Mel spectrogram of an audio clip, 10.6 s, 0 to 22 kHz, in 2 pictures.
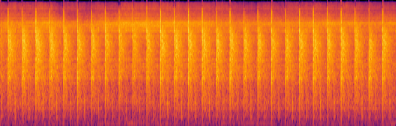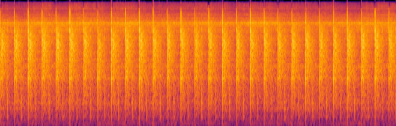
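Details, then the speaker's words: Fronius TransSteel 2200 in TIG mode with pulse enabled, frequency set at about 5.4: a crisp crackling arc beating evenly, a normal pulsed TIG sound. "here so as you can hear it's definitely running a lot different and that's because of the pulses"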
